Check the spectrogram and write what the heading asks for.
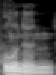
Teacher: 우는에서는 리을이 탈락됐죠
